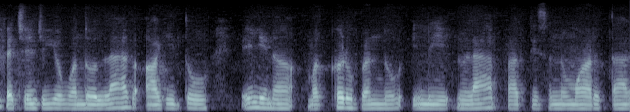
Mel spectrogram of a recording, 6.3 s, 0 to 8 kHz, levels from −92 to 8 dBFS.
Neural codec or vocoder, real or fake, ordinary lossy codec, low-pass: codec, 24 kHz, 0.9 kbps, WavTokenizer, medium speech release version 2; fake; none; 7.2 kHz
